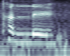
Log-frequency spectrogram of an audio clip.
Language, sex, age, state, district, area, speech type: Punjabi, female, 30-45, Punjab, Mansa, urban, read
